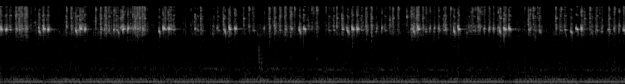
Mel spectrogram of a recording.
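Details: Live crickets chirping in short pulsed bursts, several per second, high and thin, with overlapping irregular chirps and a steady low hum underneath.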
